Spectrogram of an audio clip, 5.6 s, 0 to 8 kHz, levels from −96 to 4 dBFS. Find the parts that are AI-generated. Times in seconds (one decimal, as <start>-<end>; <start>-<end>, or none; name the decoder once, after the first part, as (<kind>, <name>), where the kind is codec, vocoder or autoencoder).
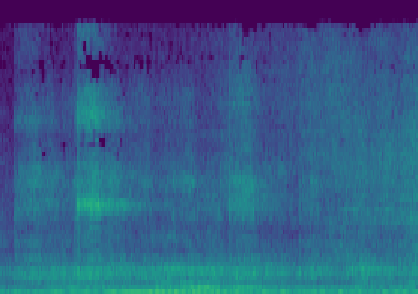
0.0-2.6 (autoencoder, DAC-VAE)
